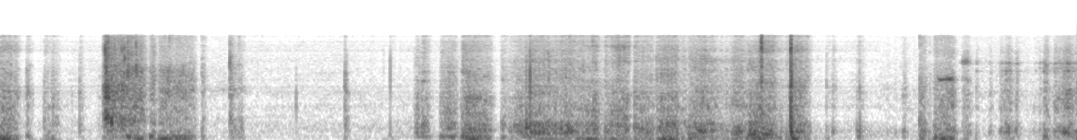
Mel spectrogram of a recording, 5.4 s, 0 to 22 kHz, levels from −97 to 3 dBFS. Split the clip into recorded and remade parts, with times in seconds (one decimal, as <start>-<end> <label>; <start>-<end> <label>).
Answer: 0.0-0.5 remade; 0.5-1.2 recorded; 1.2-4.4 remade; 4.4-5.4 recorded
